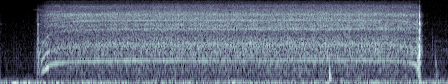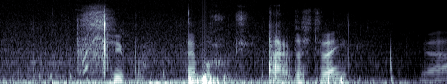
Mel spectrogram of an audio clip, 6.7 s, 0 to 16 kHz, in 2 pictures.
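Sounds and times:
power drill fastening a base plate onto a house roof: 0:00.2 - 0:03.2, 0:03.9 - 0:04.2
speech: 0:04.2 - 0:06.7.

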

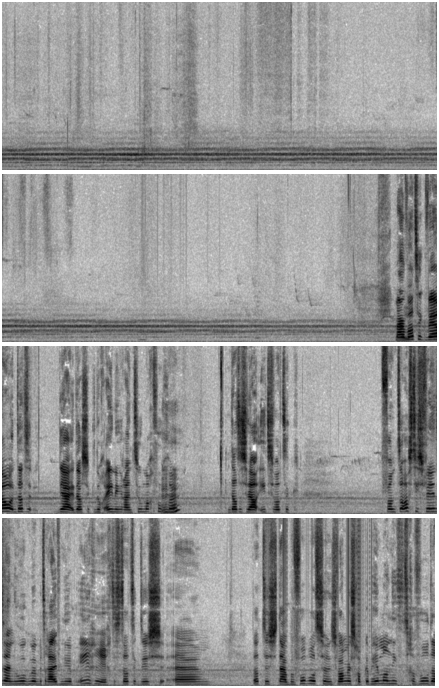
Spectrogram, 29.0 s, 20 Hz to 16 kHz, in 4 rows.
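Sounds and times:
ambulance siren passing by: 0:00.0 - 0:24.4
speech: 0:13.8 - 0:17.6, 0:18.3 - 0:19.5, 0:20.9 - 0:25.3, 0:25.9 - 0:28.9.

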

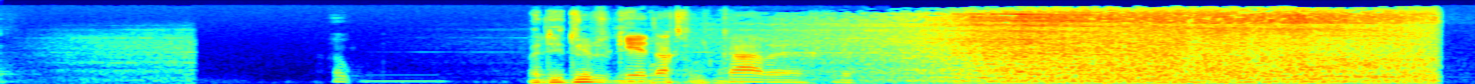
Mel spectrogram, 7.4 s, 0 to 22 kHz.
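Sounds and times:
speech: 0:01.7 - 0:01.9, 0:02.6 - 0:05.0
airplane engine roar flying overhead: 0:03.2 - 0:07.2.

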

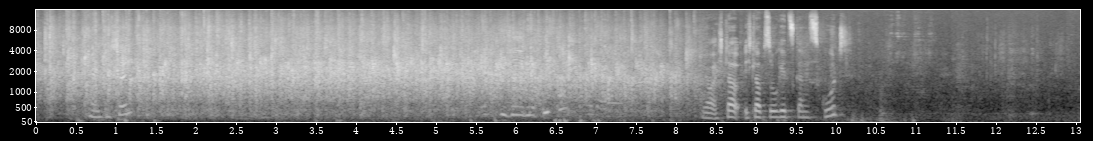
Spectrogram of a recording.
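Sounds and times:
sustained audience applause welcoming a speaker: 0:00.0 - 0:08.6
speech: 0:00.6 - 0:01.4, 0:05.8 - 0:07.0, 0:08.3 - 0:10.4.

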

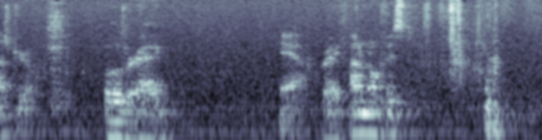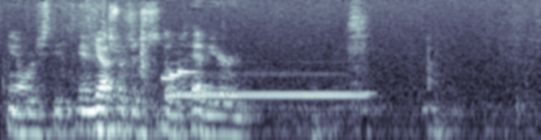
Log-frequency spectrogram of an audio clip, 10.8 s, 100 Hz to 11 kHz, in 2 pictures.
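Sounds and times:
faint telephone line hiss: 0:00.0 - 0:10.8
speech: 0:01.1 - 0:01.8, 0:03.5 - 0:08.0
steady telephone line tone: 0:07.0 - 0:09.2.

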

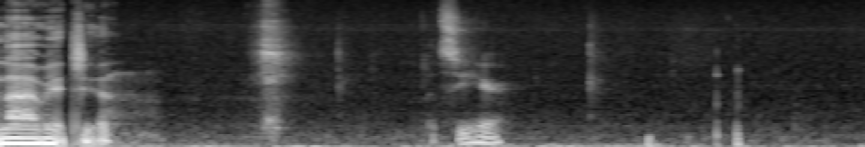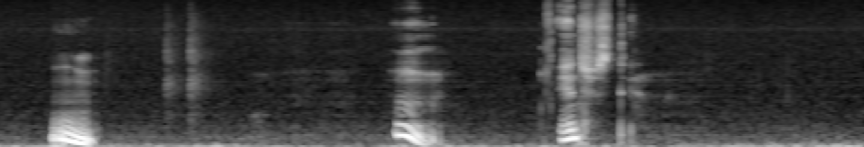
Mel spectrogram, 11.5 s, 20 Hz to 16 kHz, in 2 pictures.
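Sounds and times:
speech: 0:00.0 - 0:00.8, 0:02.9 - 0:03.4, 0:06.1 - 0:06.5, 0:08.4 - 0:08.8, 0:09.5 - 0:10.0
person sniffing a whiskey sample: 0:01.6 - 0:02.0.

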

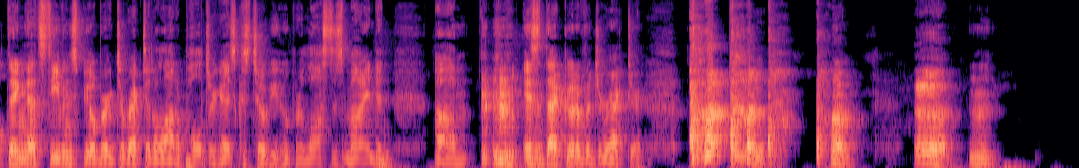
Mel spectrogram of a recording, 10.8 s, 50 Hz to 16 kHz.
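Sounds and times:
speech: 0:00.1 - 0:10.0
deliberate fake coughing: 0:04.8 - 0:05.2, 0:06.9 - 0:08.6
throat clearing: 0:06.9 - 0:08.6, 0:09.2 - 0:10.2.

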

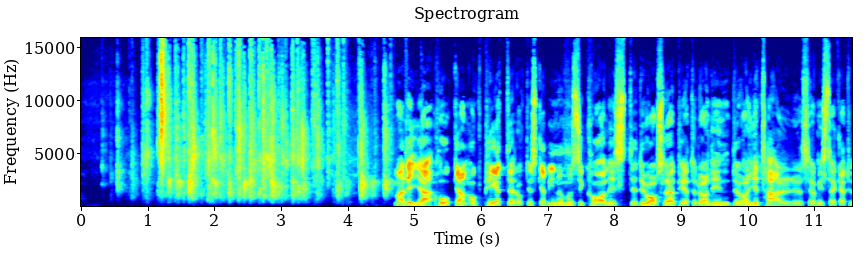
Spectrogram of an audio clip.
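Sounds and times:
crowd applauding to welcome seated guests: 0:00.3 - 0:04.7
speech: 0:04.7 - 0:11.5.

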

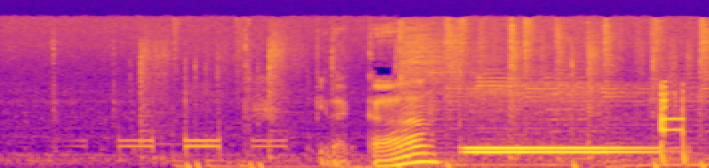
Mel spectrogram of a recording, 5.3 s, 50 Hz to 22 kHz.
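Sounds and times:
speech: 0:02.8 - 0:03.6
telephone dial tone: 0:03.5 - 0:05.1.

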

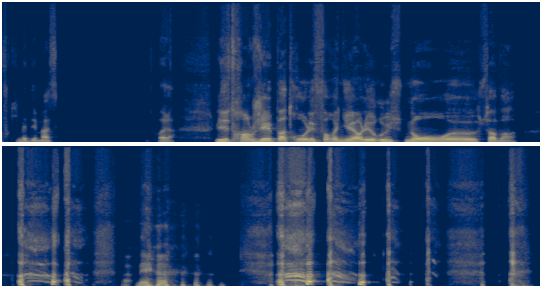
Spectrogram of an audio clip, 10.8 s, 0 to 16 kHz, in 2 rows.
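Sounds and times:
speech: 0:00.0 - 0:00.8, 0:01.6 - 0:09.2
harsh coughs right up against the microphone: 0:05.6 - 0:06.3, 0:08.1 - 0:09.8, 0:10.4 - 0:10.7
laughter: 0:06.8 - 0:08.6.

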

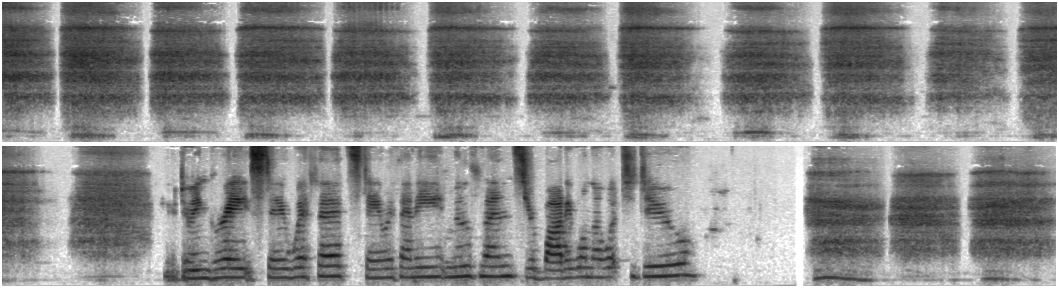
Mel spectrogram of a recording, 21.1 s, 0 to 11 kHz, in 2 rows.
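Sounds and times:
rhythmic breathing at a two-count pace: 0:00.0 - 0:12.3, 0:18.5 - 0:21.0
speech: 0:12.3 - 0:17.6.

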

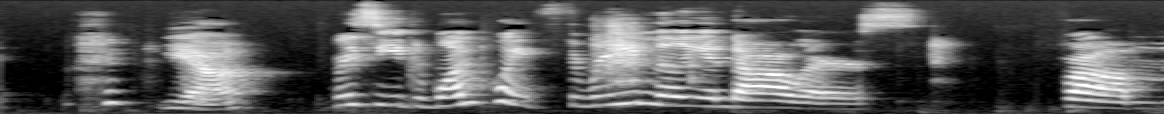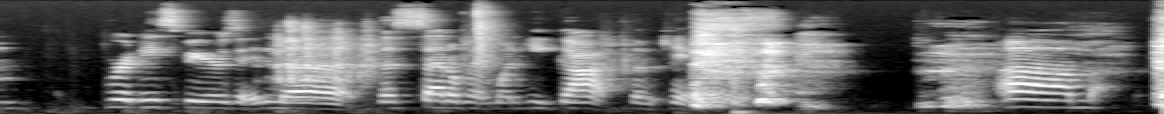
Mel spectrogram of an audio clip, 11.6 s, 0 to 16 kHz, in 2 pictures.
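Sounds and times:
speech: 0:00.5 - 0:11.4
person coughing roughly: 0:09.3 - 0:11.0.

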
